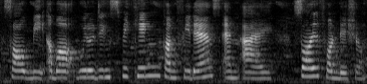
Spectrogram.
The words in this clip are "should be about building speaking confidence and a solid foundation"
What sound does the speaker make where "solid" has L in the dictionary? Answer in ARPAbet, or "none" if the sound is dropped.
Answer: none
